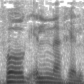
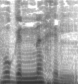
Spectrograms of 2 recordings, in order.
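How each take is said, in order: First: It is said as two words, 'ilna khill'. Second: It is said as one word, 'an-nakhl'. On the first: The singer has a close friend up there. The speaker calls it right. "فوق بالشامي إلنا، يعني إلنا لإلنا، لدينا خل" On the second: The singer is on top of the palm trees. The speaker calls it wrong. "الناس تظن يقولوا فوق النخل"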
